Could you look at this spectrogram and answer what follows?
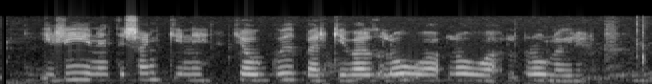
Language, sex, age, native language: Icelandic, female, 11, Icelandic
